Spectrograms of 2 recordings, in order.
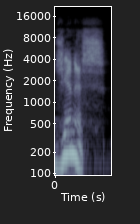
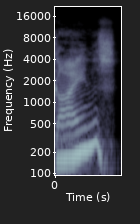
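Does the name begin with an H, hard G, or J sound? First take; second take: J; hard G. First: The name begins with a J sound. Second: The name begins with a hard G sound. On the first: Other people might say it this way. "others might call her" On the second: Some people would say it this way. "some people would call her"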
